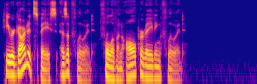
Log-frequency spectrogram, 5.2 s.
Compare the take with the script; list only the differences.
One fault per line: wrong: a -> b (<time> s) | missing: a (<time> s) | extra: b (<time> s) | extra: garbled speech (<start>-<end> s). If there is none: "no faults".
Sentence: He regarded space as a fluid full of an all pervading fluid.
no faults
